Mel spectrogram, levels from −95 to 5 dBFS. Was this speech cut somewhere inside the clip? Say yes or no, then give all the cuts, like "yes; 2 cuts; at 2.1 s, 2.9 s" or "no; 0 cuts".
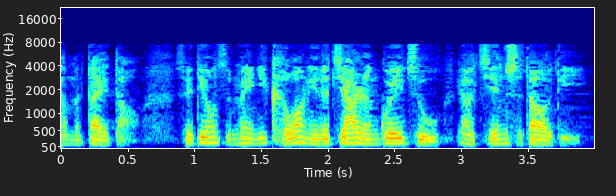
yes; 1 cut; at 2.9 s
